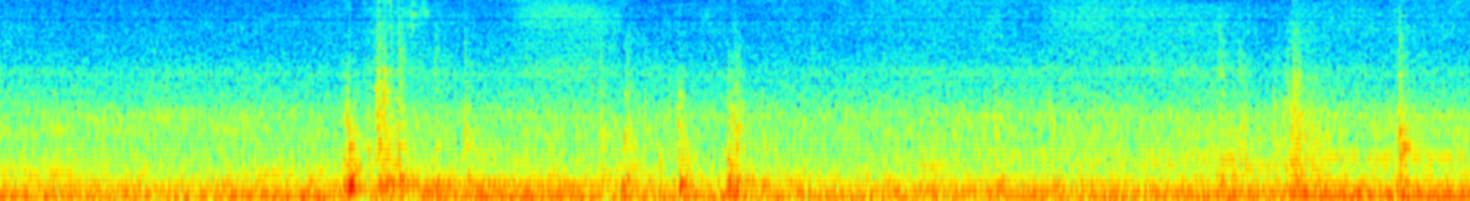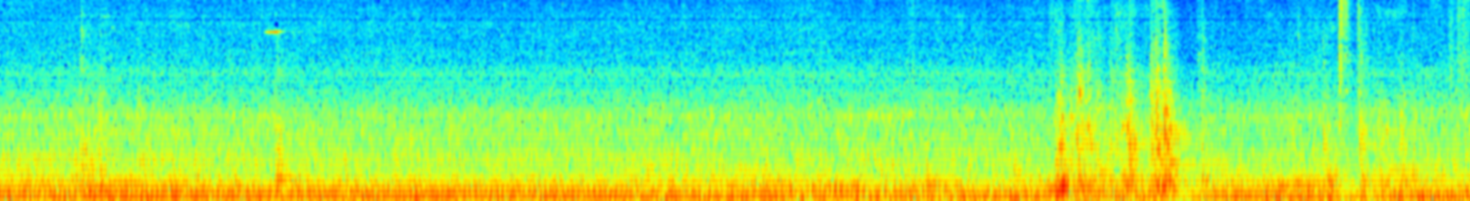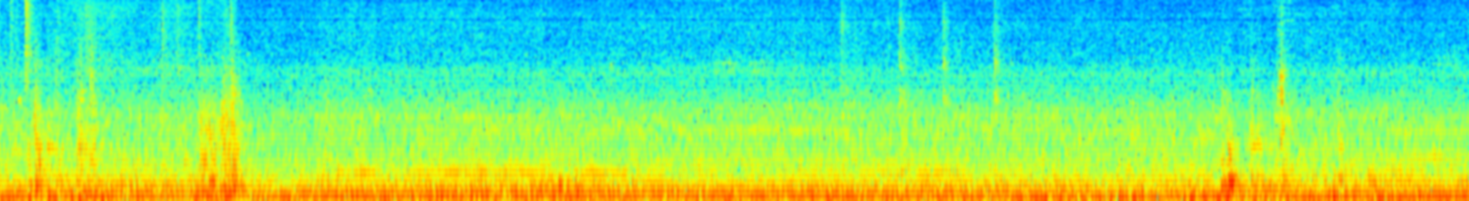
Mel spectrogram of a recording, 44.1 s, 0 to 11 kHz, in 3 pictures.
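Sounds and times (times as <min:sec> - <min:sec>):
excavator diesel engine running: 0:00.0 - 0:44.0.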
